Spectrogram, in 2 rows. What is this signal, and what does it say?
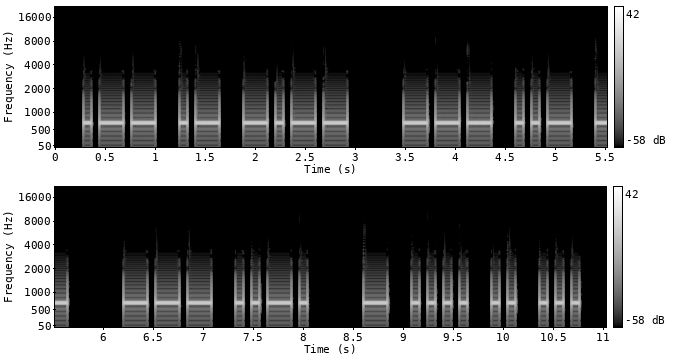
Morse code, heard as a keyed tone, about 15 wpm, 700 Hz. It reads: WAY OUT OF THIS
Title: Sentences from Top 1200 Words 15wpm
